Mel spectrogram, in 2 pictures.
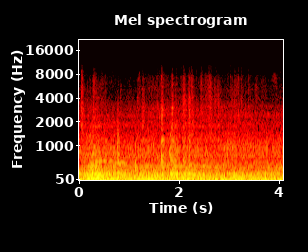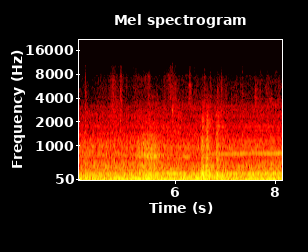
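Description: Cabin noise inside a moving Tobu Spacia X limited express train: a steady low rumble from the running gear with scattered light clicks. A steady whine comes in about seven seconds in.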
